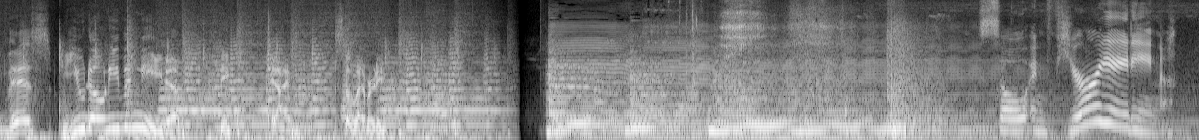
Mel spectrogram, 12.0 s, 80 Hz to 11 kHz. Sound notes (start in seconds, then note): 4.8 upbeat music; 7.0 door slams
